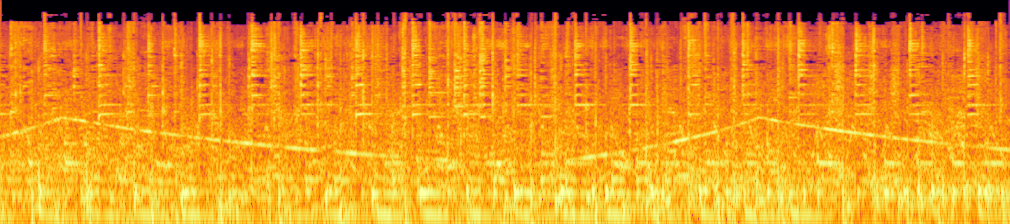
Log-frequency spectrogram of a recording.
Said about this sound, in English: Many people had pans and spoons that they were hitting, and the guy with the mask on has a bullhorn with a siren. I'm gonna stop talking for a second so you can hear how loud it was.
